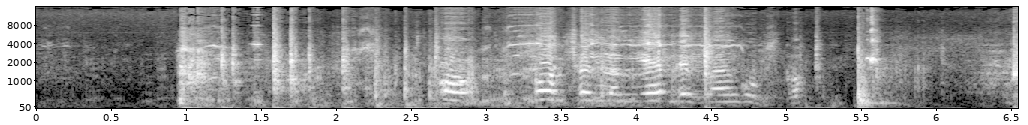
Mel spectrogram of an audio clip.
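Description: An elderly man shouts angrily close by.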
